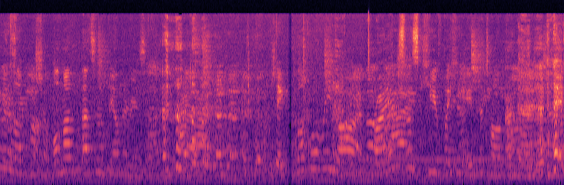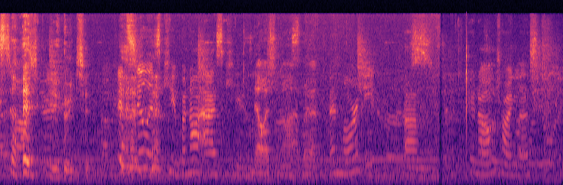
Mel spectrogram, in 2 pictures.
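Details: Adult woman speaking, possibly with a companion; normal voice.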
